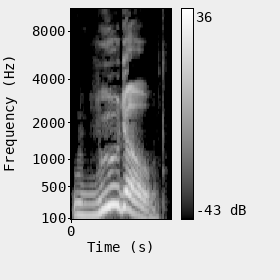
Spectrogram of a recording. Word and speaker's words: Sudowoodo: Sudowoodo. Sudowoodo. That's how it's pronounced.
